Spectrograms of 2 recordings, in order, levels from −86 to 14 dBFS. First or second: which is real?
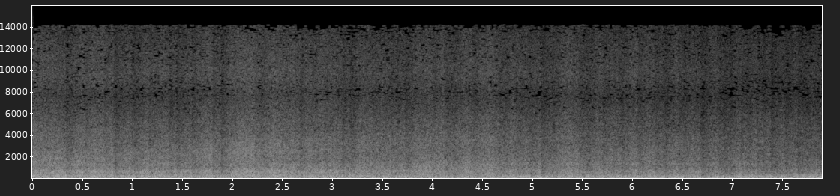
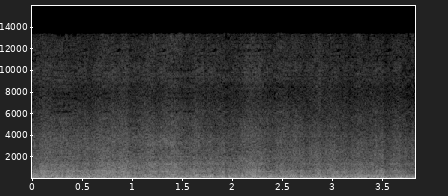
first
